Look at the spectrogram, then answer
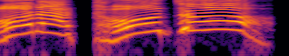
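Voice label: Voice chant, Japanese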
